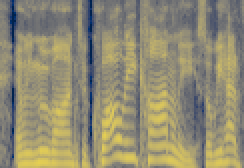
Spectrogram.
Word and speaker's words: Quali: They probably still think he's Quail. I'd be surprised if he got drafted and they didn't announce it as Quail Conley or something like that.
